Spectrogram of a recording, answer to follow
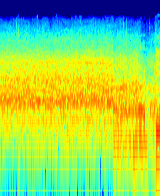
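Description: Football stadium crowd noise: a steady, dense wash of many voices from the stands.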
